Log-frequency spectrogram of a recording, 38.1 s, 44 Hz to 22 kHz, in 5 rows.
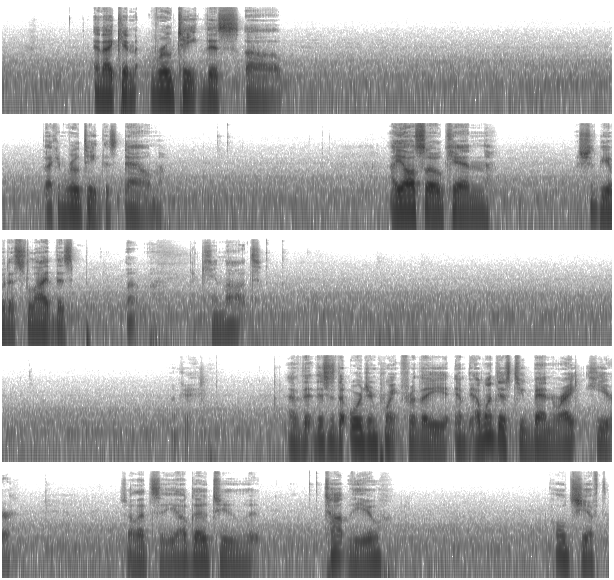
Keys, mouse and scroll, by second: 10.4 right click, 15.4 click, 18.6 right click, 25.4 middle click, 26.7-27.3 scroll up 2, 28.4 middle click, 30.1 scroll down 1, 30.2 middle click, 34.4 click, 35.3-35.8 scroll up 3.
